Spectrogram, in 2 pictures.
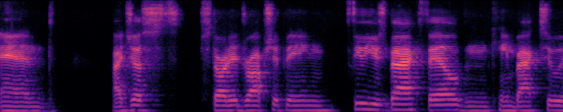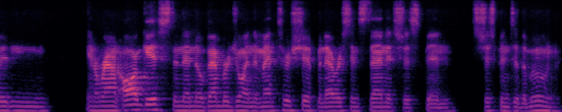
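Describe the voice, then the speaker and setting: A man speaks in a bright, sharp tone with monotone, flat intonation. The background is quiet. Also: medium pitch for a man, moderate pace. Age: 18. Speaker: college student and online seller. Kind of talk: interview. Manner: casual, with many fillers.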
